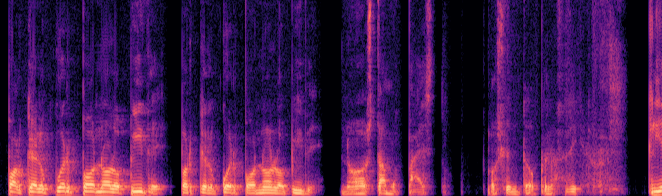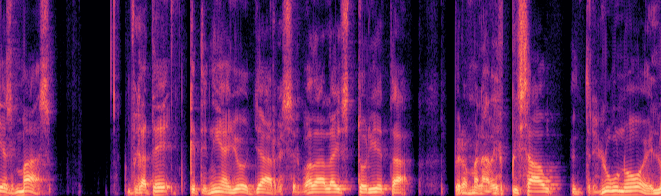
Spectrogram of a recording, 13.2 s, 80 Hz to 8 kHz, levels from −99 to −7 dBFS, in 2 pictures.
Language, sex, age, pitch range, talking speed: Spanish, male, 50-69, 115-145 Hz, 185 wpm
